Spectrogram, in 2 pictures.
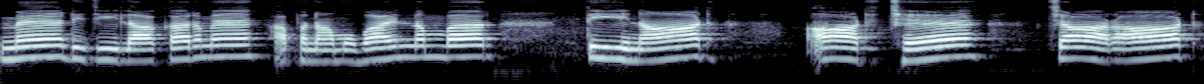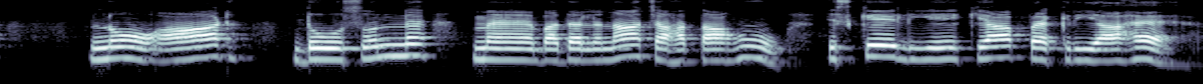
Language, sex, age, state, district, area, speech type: Hindi, female, 45-60, Madhya Pradesh, Narsinghpur, rural, read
